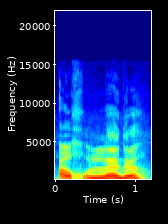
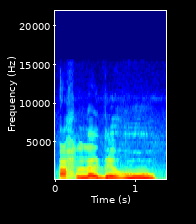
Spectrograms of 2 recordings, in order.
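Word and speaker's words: أَخْلَدَهُ: Yahsabu anna ma lahu akhladah. Akhladah aslinya adalah ahladahu. Dalam keadaan wasol hu-nya dibaca panjang. Namun dalam keadaan waqaf huruf wawunya tidak lagi ditetapkan, dihilangkan secara bunyi, secara bacaan, lalu huruf haknya disukun.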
